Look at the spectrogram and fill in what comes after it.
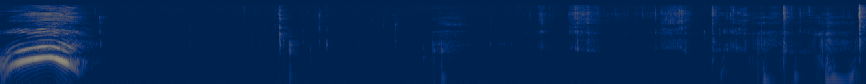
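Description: A man's loud "Woo!" at the very start, rising then falling in pitch, followed by faint, scattered crunching and chewing as he bites into and eats a breaded fried shrimp.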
